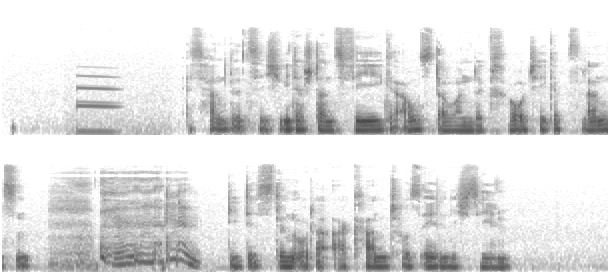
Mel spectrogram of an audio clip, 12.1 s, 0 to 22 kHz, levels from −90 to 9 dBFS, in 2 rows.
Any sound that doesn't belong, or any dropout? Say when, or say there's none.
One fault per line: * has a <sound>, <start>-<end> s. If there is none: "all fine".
* has a chirp, 0.7-1.2 s
* has a throat clearing, 6.5-8.1 s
